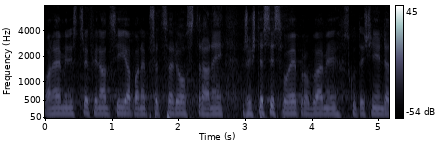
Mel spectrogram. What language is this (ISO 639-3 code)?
ces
